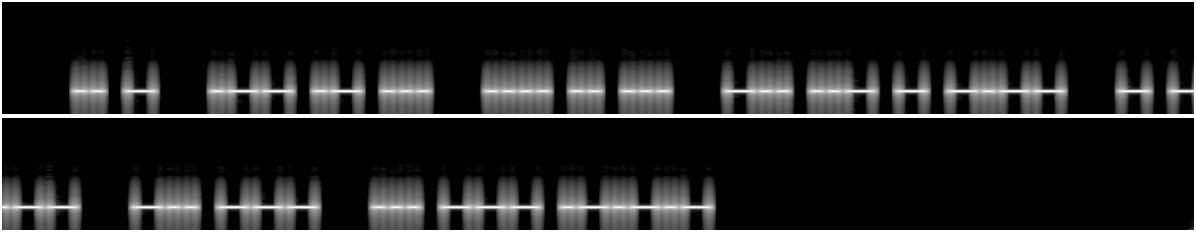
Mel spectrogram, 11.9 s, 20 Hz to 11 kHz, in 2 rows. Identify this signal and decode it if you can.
Morse code, heard as a keyed tone, about 28 wpm, 700 Hz. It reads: IT WAS HIS DUTY TO DO SO.
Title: Sentences from Top 1500 Words 28wpm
